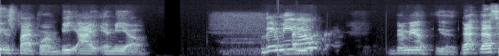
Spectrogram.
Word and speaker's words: Vimeo: Vimeo? Vimeo, yeah. That's how I thought you said it too. So when Little Boosie came on talking about and Vimo, get my stuff off your site, and I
